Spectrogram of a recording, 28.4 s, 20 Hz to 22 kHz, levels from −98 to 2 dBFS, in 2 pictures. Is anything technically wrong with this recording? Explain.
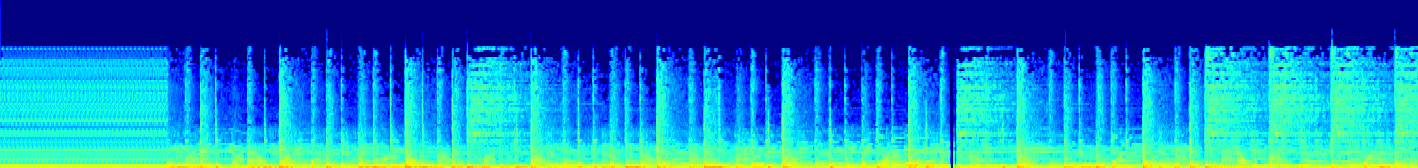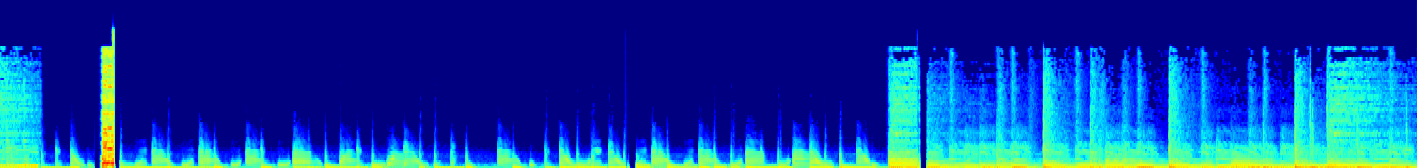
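Yes, there are two kinds of fault.

From the very start to 1.68 s, the sound is a rough, rattling buzz. One 42.67 ms fragment repeats exactly, about 38 times, at roughly 23.4 Hz, and it is already under way when the clip begins. This is a system hang loop. The computer or driver stalled while the audio hardware kept replaying the same ring buffer. The loop length fits a 2048-sample buffer.

Four short glitches, heard as a chirp, squawk, click or short hole, break up the audio, at 9.47 to 9.58 s, 15.10 to 15.38 s, 20.41 to 20.55 s and 23.33 to 23.46 s. These come from damaged data in a compressed stream. Corrupted or missing bytes made the decoder misread those frames and lose sync. The garbled sound lasts while the decoder searches for the next valid frame header.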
